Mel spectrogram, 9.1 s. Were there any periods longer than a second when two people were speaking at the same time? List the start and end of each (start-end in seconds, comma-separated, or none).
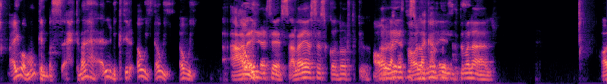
5.6-7.1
